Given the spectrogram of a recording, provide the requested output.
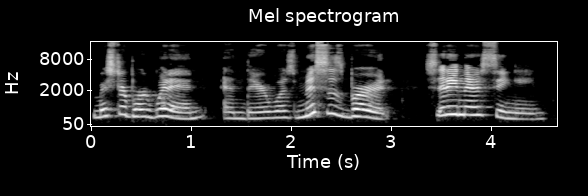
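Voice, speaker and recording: A woman reading a storybook aloud to young children in a deliberate manner. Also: high voice, fairly bright tone. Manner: deliberate, addresses child listeners. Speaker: storybook reader. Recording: faint background noise.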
